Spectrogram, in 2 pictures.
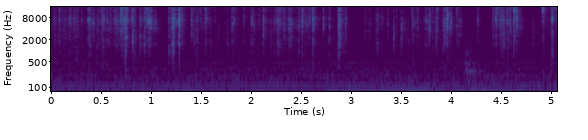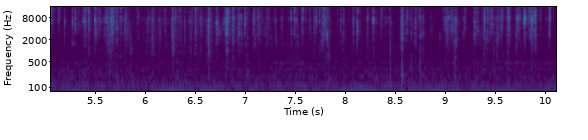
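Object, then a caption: Foil gift bow. A light, silver metallic foil gift bow decoration is crinkled and squeezed with fingertips and long nails. The result is a quiet, continuous stream of bright, crisp crinkles and crunches with many sharp little snaps, over a steady low hum.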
